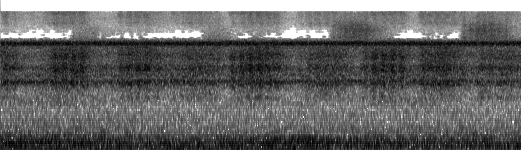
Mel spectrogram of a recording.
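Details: Constant high droning of cicadas in Dallas, Georgia, with rhythmic throbbing buzzes repeating about every half second over a steady piercing tone.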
